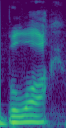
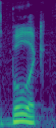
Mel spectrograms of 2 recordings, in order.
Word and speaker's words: Bullock: Reggie Bullock, they insist on pronouncing his name Block, which is fucking weird. That's Bullock. 13 points, 3-3 from 3, but that was about it.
